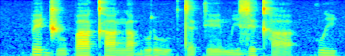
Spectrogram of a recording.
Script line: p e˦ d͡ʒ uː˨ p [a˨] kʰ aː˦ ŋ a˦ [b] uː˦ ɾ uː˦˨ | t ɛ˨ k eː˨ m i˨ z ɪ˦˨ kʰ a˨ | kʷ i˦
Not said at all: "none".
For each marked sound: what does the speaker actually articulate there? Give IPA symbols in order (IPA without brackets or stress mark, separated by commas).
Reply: a˦, b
